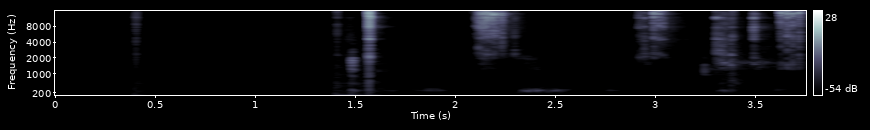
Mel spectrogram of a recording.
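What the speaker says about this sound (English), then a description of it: "Take your wrench." A wrench tightens the clamping block of a TITAN on-car brake line double flaring tool, giving a few sparse metallic clicks and ratcheting scrapes separated by silence.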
